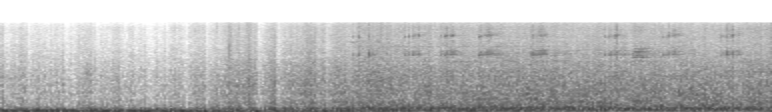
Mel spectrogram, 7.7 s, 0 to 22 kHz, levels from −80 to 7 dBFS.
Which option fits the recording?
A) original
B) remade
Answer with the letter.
A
